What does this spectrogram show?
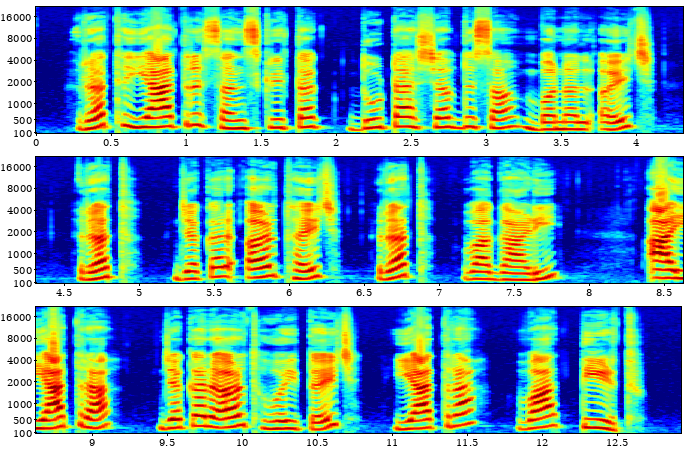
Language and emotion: Maithili, neutral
